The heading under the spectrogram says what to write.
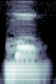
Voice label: "muk4", taiwanese

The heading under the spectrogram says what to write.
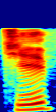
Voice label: "zip9", Taiwanese

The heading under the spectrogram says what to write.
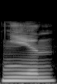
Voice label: "ngien2", Taiwanese syllable

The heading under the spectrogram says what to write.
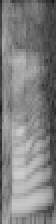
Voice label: "kng9", taiwanese syllables

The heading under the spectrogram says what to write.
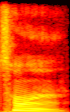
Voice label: "cuann3", Taiwanese syllable

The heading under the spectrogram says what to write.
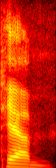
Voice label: "tiam3", Taiwanese

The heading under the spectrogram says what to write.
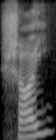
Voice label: "shoi9", taiwanese Syllables

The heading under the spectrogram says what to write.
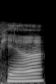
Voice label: "piann5", Taiwanese

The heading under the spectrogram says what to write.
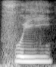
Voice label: "fui2", taiwanese syllables

